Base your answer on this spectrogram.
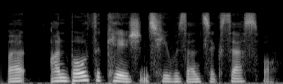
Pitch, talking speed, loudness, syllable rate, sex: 140 Hz, 150 wpm, -20 LUFS, 4.9 syllables/s, female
